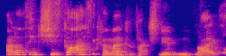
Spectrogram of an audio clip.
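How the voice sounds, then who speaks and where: A man guesting on a podcast, rattling along quickly in a playful, gossipy chat. His voice sits a touch high. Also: very animated, a bit bright. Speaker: drag performer and guest. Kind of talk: casual chat.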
